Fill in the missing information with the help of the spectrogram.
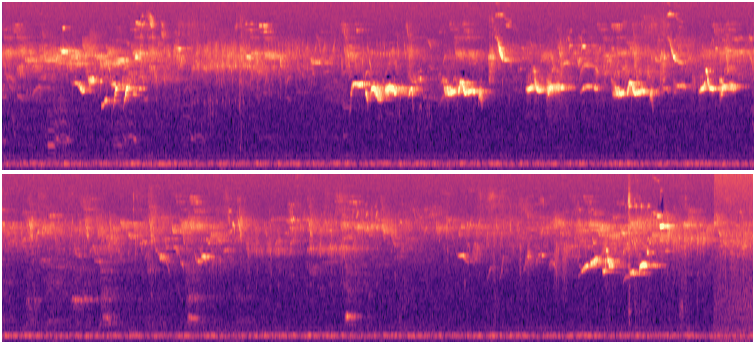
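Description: Several birds singing: one bird repeats short, loud song phrases every second or two, in a run through the middle and again near the end, over continuous softer chattering from other birds.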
